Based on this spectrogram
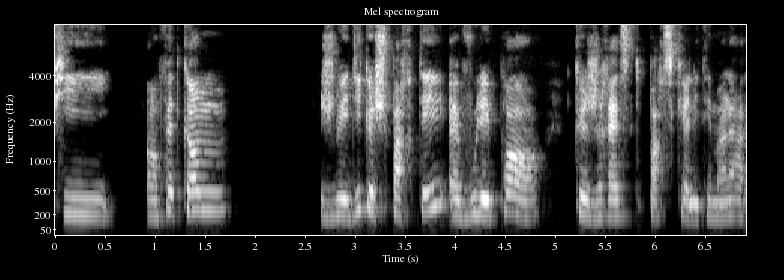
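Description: A woman's medium-pitched voice at a fairly slow pace, with ordinary pitch variation, long, frequent pauses and a very clean recording with a silent background. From Paris suburbs, France. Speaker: francophone association director. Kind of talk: interview.

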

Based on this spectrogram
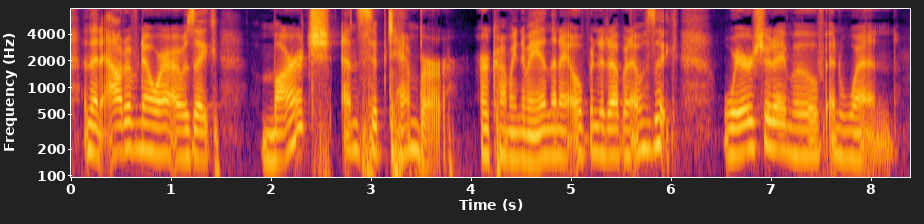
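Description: A woman with a normal speaking voice, fairly low in pitch, at a moderate pace and very even loudness. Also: ordinary pitch variation. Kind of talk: casual chat.

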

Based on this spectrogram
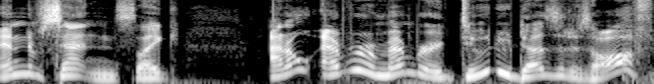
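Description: A man talks in an animated tone with very wide pitch swings, the sound dry and close with no echo. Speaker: podcast host. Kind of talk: casual banter. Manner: animated, joking.

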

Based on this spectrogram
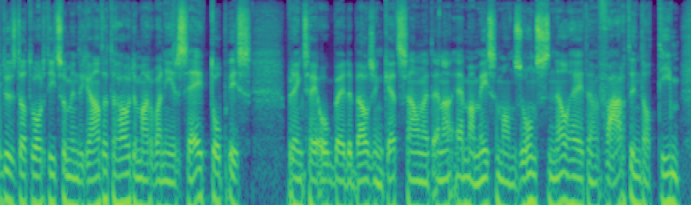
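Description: An unremarkable speaking voice from a man, pitched fairly low, moving at a moderate pace. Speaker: cycling reporter and commentator. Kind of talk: radio panel discussion.

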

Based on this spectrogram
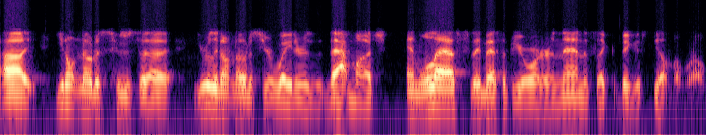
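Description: Talking at a very fast pace with big swings in loudness, a man speaks at a medium pitch with a Midwestern American accent. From US Midwest (Missouri, Nebraska). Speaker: actor and comedian. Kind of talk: casual interview chat.

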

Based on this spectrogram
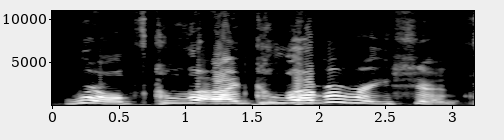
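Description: In a put-on character voice that sounds female, the speaker uses a dramatic tone, a high pitch and a very slow pace. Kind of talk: announcer-like. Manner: dramatic, overblown.

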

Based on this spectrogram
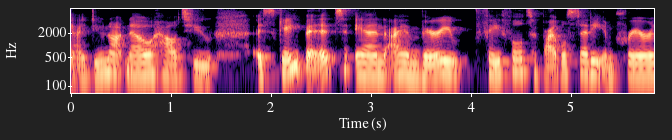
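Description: A woman talks in a plain, everyday voice with a medium pitch. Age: 40s. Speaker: author. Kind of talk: radio interview.

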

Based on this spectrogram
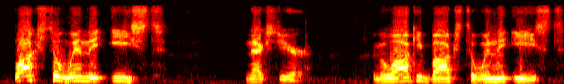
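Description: A man speaks at a very slow pace with ordinary pitch variation. Long, frequent pauses break up his speech. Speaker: touring comedian. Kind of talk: casual chat. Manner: casual, jokey.

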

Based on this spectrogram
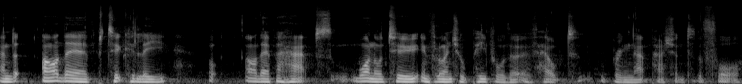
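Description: A man's somewhat breathy voice at a medium pitch, with ordinary pitch variation and a moderate pace. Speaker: podcast host. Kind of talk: interview.

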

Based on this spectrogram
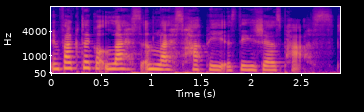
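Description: Over a very clean recording with a silent background, a woman speaks at a moderate pace and a high pitch. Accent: British. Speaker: podcast host. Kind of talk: solo podcast monologue.

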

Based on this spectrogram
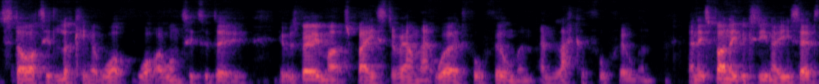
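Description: A man speaks with an English accent. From England. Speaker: founder of a catering business and coffee academy. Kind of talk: casual podcast interview.

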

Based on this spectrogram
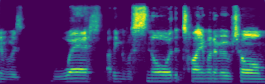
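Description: Speaking with an Irish accent, a man keeps a medium pitch and a moderate pace. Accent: Irish (Mayo). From Ireland, County Mayo. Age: 20s. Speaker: Gaelic footballer and former pro athlete. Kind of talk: podcast interview.

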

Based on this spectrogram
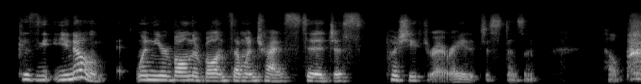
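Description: Speaking at a moderate pace, a woman with an unremarkable speaking voice and medium pitch uses lively intonation. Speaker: pastor. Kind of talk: interview co-host, conversational. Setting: video call.

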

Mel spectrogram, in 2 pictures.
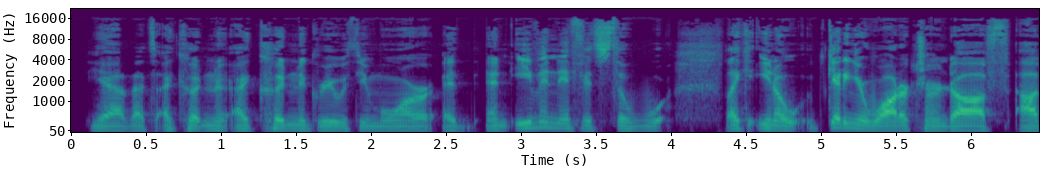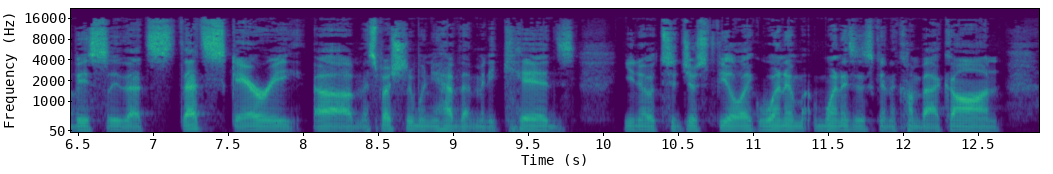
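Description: With an ordinary speaking voice, a man talks at a fairly quick pace, fairly low in pitch with ordinary pitch variation, in a very clean, dry, close recording with no echo and a silent background. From New York. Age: 40s. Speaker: fitness business owner and actor. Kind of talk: casual interview chat.

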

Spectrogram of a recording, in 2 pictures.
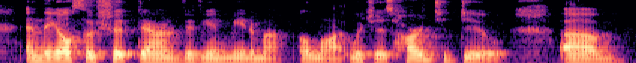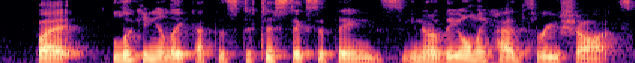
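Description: A woman with a Canadian accent and a plain, everyday voice, fairly low in pitch, fairly quick in pace, with fairly even intonation. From Canada. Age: 20s. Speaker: women's football pundit. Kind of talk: casual chat.

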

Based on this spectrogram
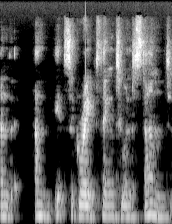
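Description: At a fairly slow pace, a woman of medium pitch speaks in a somewhat breathy voice with monotone, flat intonation. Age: 50s. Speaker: podcast host. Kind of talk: interview; scripted introduction.

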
